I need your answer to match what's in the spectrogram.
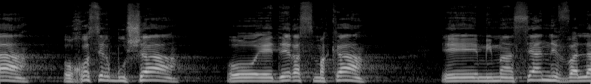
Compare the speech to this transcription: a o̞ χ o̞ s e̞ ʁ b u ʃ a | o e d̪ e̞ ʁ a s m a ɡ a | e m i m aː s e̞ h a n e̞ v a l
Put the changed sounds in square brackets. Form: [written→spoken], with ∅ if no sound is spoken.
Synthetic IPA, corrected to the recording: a o̞ χ o̞ s e̞ ʁ b u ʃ a | o e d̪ e̞ ʁ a s m a [ɡ→k] a | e m i m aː s e̞ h a n e̞ v a l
